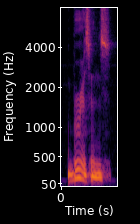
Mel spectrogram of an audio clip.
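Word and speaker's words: brisance: It's and then I also looked up how to pronounce it. So here, what is this word? Everybody listen. Burrisons.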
